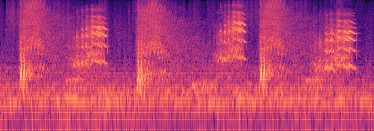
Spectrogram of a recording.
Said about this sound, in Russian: Птицы нападают на нас. Медные перья свищут, как стрелы.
